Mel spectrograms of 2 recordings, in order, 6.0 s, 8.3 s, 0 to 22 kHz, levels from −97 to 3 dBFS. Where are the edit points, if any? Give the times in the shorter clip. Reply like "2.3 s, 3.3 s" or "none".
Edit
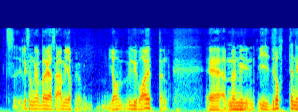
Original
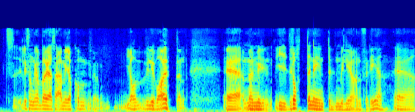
1.5 s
